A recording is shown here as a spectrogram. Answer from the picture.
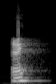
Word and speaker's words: ách: Okay, so when the CH falls at the end of a word, it sounds familiar like the K sound. But there are some differences between the K and the CH sound at the end of the word.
